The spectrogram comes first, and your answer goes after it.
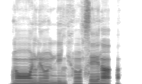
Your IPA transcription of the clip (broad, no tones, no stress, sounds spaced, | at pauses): ɾ ɔ̃ː lʲ ɾ õː n ɾʲ ɛ lʲ h õ s e ɾ ã ʔ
